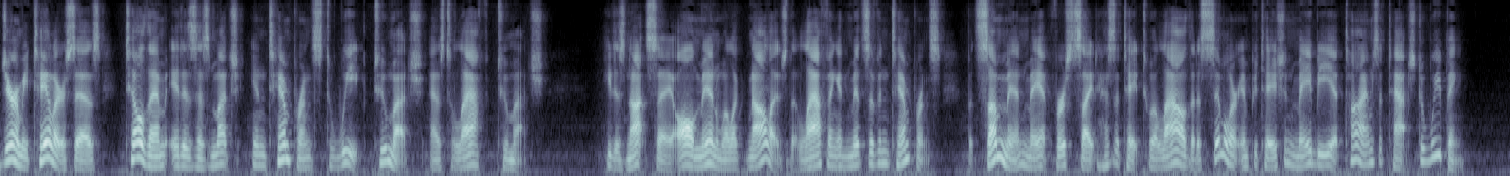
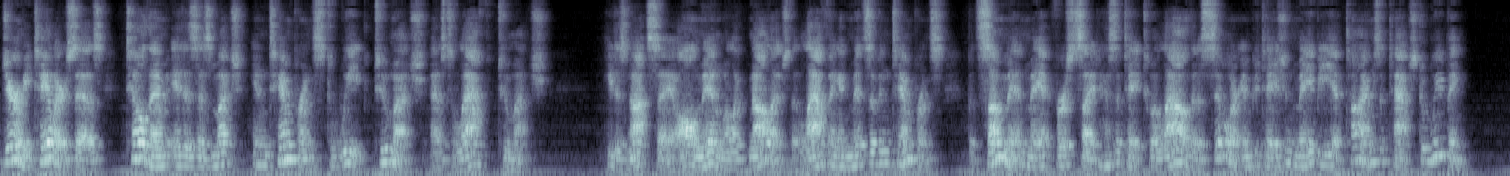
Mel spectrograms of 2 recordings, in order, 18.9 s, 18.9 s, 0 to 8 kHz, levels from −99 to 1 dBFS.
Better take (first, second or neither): first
